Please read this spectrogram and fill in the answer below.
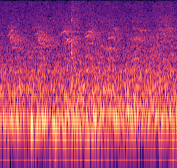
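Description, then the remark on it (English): Chattering songs of several reed warblers at once in reed beds surrounded by farmland, rising over a steady hiss of wind through the reeds, with no one speaking. “I can hear multiple reed warblers.”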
